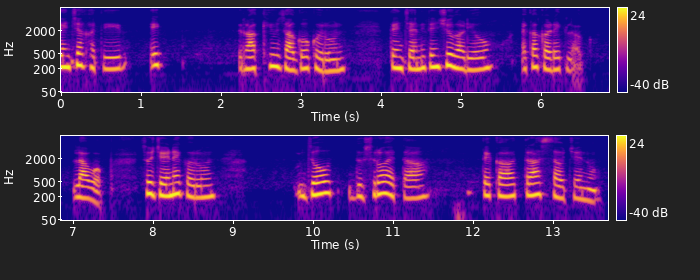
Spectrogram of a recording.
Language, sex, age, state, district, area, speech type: Goan Konkani, female, 30-45, Goa, Ponda, rural, spontaneous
